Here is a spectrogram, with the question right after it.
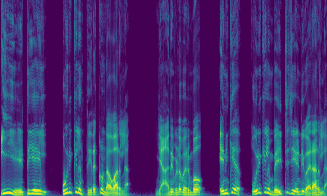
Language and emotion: Malayalam, surprised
